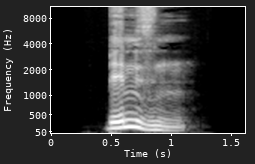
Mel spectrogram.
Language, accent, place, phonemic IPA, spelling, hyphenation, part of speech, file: German, Germany, Berlin, /ˈbɪmzn̩/, bimsen, bim‧sen, verb, De-bimsen.ogg
- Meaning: 1. to pumice 2. to study, cram 3. to drill 4. to beat up 5. to have sex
